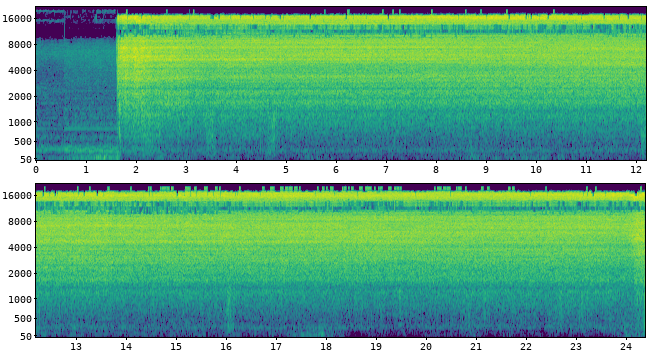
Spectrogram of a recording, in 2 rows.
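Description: A YESWELDER Cut 65DS plasma cutter cuts 3/16 steel angle, fed by air at 73 PSI: after a brief quiet start the arc ignites into a loud, continuous roaring hiss that holds steady for over twenty seconds, with no talking.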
